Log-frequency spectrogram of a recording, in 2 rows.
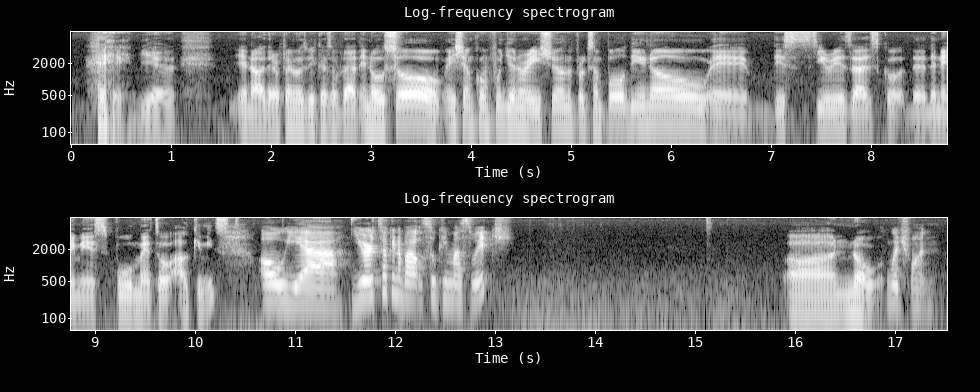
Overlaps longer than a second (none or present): none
